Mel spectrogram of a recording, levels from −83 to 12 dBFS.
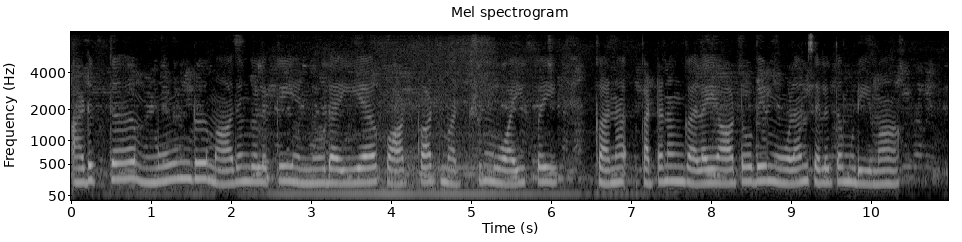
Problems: continuous background conversations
